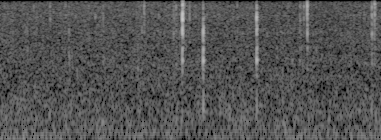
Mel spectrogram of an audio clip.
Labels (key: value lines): label: ambient
recorder: HydroMoth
